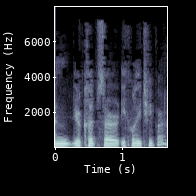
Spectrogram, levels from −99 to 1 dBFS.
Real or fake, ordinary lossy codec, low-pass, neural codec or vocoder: fake; MP3, 32 kbps; 7.2 kHz; autoencoder, 48 kHz, 128 numbers a frame, DAC-VAE, trained on Japanese speech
